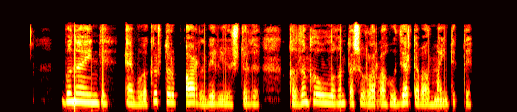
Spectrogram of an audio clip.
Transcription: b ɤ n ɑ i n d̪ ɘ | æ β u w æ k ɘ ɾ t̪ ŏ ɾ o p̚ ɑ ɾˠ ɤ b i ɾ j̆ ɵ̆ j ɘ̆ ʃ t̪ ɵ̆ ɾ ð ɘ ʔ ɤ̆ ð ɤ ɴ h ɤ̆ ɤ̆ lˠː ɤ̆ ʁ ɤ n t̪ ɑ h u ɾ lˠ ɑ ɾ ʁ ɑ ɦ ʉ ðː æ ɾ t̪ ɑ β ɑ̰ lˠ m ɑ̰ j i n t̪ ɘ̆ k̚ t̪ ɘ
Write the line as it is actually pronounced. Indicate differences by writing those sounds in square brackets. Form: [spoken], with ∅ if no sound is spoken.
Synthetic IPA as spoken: b ɤ n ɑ i n d̪ ɘ | æ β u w æ k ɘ ɾ t̪ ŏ ɾ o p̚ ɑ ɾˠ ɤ b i ɾ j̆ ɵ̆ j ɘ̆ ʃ t̪ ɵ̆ ɾ ð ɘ [q] ɤ̆ [ðː] ɤ ɴ h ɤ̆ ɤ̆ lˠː ɤ̆ ʁ ɤ n t̪ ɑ [ʃ] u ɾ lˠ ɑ ɾ ʁ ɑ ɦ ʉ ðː æ ɾ t̪ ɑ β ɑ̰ lˠ m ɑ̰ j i n t̪ ɘ̆ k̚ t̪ ɘ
